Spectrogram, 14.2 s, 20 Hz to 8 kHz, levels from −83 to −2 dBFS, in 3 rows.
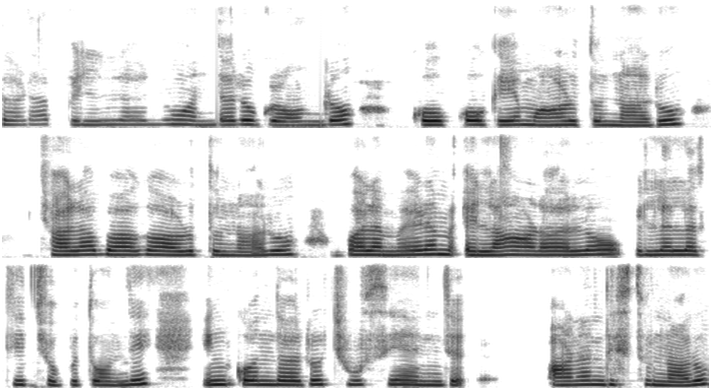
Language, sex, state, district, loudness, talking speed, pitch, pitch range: Telugu, female, Andhra Pradesh, Anantapur, -17 LUFS, 95 wpm, 255 Hz, 245-270 Hz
